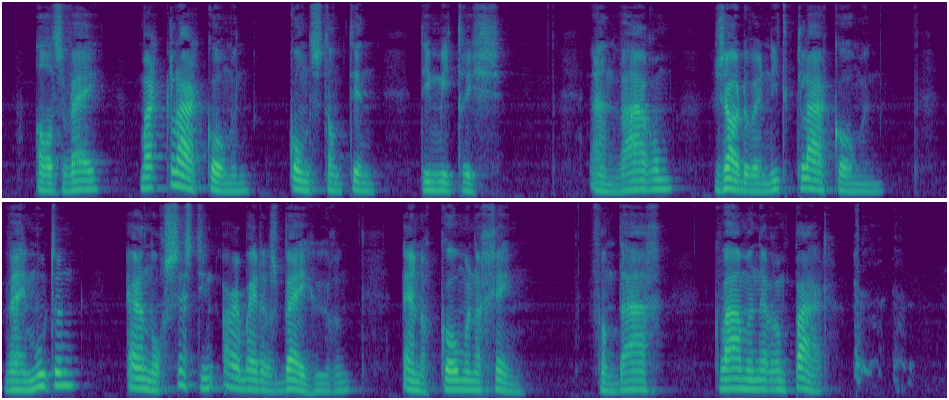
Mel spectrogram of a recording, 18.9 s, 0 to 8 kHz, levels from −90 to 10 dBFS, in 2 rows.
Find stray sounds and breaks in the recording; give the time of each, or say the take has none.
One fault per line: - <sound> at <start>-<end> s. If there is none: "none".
- cough at 18.0-18.6 s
